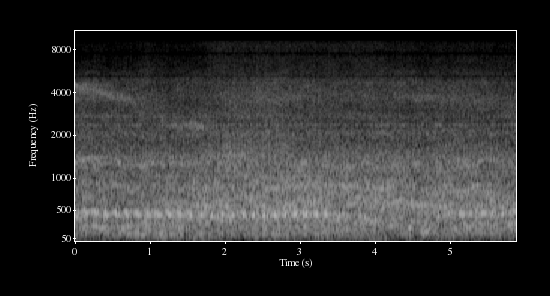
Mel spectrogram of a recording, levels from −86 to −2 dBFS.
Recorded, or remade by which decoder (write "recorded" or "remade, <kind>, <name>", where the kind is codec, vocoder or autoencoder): remade, autoencoder, DAC-VAE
